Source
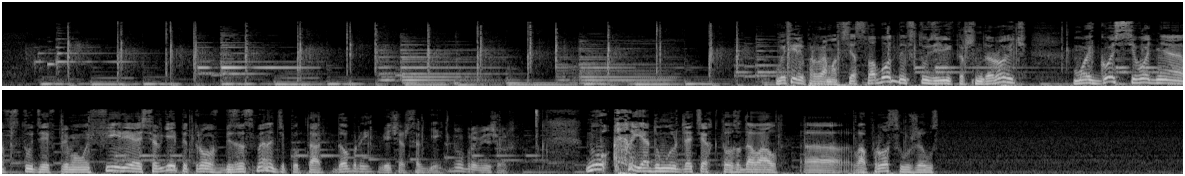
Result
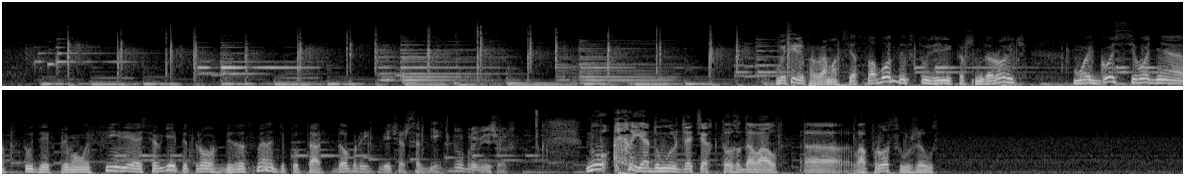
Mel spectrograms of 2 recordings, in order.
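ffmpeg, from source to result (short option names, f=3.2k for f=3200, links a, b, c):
-af "asetnsamples=n=441:p=0,asendcmd='1.94 lowpass f 1500;2.84 lowpass f 2500;4.27 lowpass f 5200;5.25 lowpass f 2800;8.07 lowpass f 1300;14.62 lowpass f 2000;15.82 lowpass f 3900;20.64 lowpass f 2200',lowpass=2.5k"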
